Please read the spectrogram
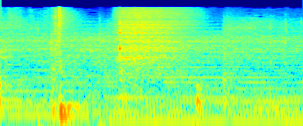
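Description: Stiff trading cards flipped and slid against each other by hand: a sharp click about half a second in, a short papery swish near the middle and another click later, over steady background music.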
